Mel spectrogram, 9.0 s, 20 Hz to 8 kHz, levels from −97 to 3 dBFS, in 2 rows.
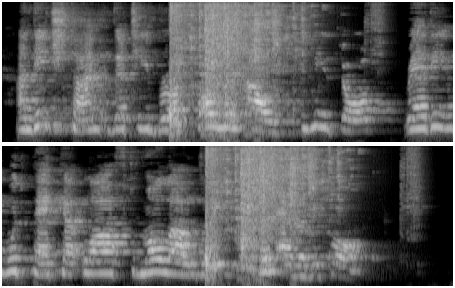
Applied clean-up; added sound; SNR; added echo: classical method WPE with log-MMSE.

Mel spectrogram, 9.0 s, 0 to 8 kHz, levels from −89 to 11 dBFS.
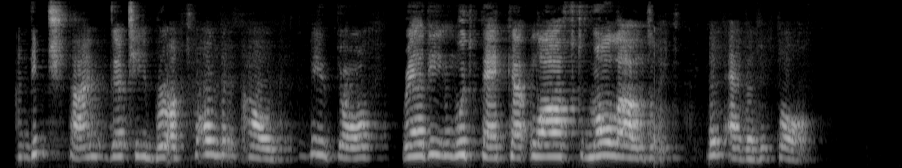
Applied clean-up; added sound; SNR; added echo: neural mask model DeepFilterNet 3.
